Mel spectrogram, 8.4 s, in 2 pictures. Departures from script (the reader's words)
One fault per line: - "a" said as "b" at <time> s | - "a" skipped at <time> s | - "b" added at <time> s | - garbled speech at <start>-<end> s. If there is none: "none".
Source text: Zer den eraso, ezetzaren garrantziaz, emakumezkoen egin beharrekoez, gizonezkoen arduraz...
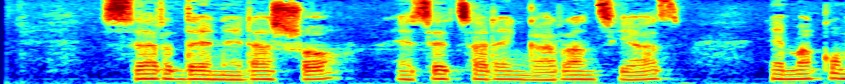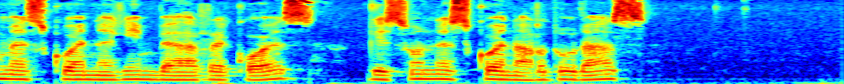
none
